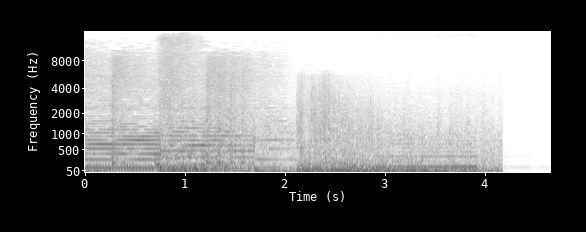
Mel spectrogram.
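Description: Ship weapons fire in a rapid run of booming shots during a space dogfight in Naev, loud and continuous for about four seconds before cutting off abruptly into silence.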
